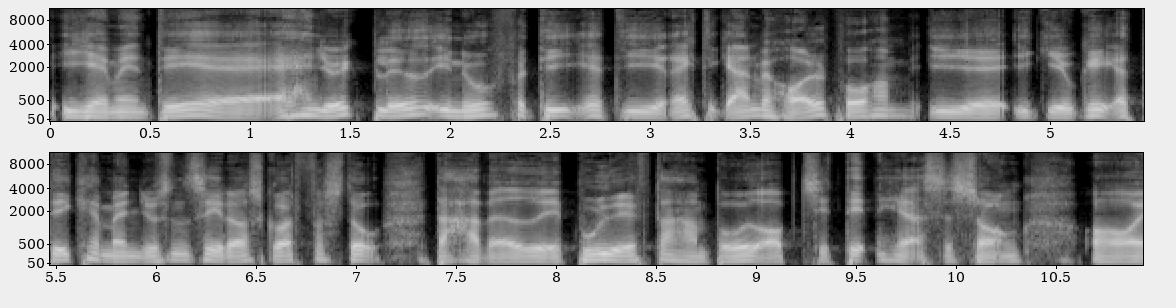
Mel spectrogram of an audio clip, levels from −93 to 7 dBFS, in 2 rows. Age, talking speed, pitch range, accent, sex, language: 20-39, 230 wpm, 95-120 Hz, native, male, Danish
